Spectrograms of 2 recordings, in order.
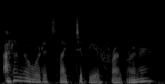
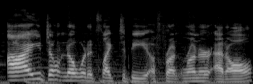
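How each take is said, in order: First: It is said in a tearful, dramatic way. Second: It is said in a plain, casual way.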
